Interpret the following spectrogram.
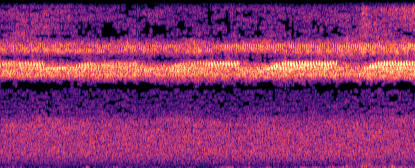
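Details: Crickets chirping at night in summer, a continuous high shrill buzz over a breezy hiss that swells slightly toward the end.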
